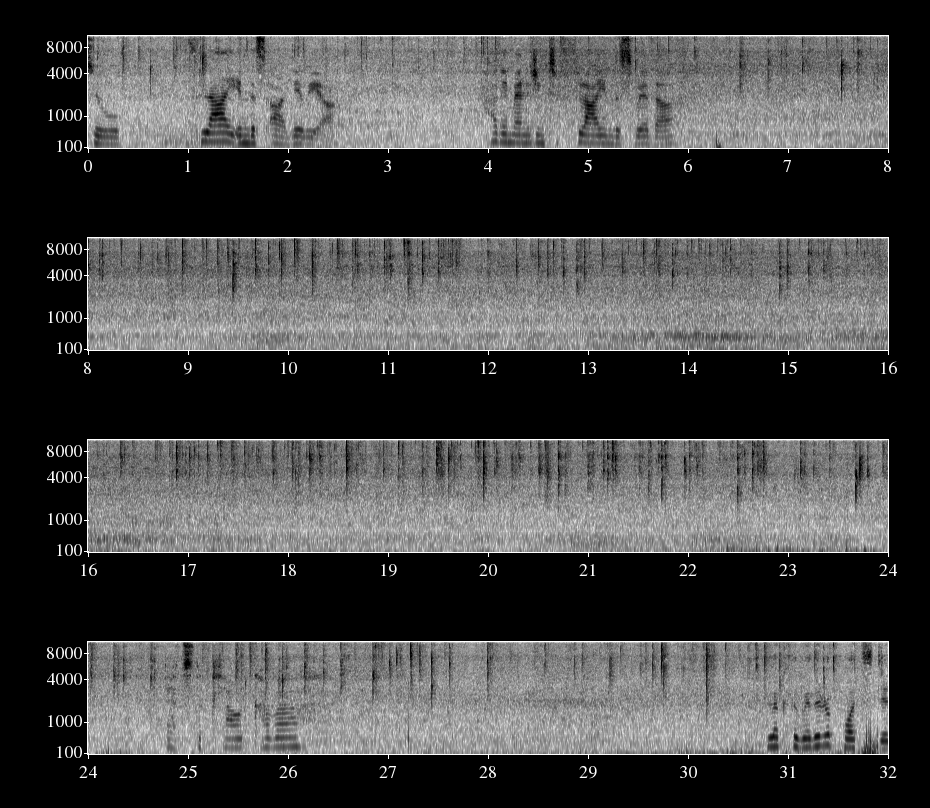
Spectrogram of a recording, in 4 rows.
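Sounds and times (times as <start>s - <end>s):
heavy rain falling: 0.0s - 32.0s
raindrops tapping close by: 0.0s - 32.0s
gusting wind rumble: 22.1s - 24.6s, 29.8s - 32.0s.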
